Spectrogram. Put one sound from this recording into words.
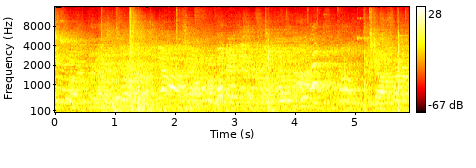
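Players' voices call out and echo in a large hall.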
